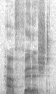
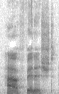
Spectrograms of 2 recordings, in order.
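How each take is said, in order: Both takes have the same delivery.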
